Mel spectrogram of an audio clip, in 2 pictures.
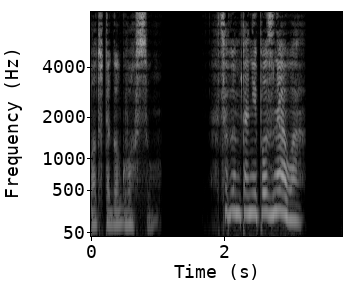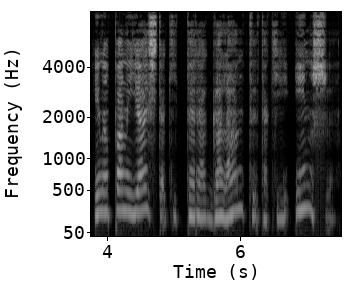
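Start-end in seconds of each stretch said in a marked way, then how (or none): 1.9-7.4 put-on high, bright village girl; high girl's voice. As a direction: play a shy, admiring peasant girl. Narrator voices Jagusia, high.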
